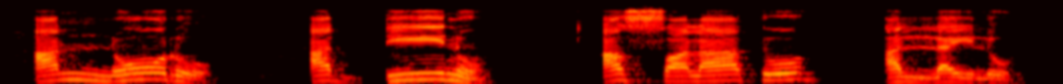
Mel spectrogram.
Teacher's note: cara pembacaannya alnya tidak tidak jelas tapi diidghamkan, dimasukkan kepada huruf al-syamsiyah yang ada di depannya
